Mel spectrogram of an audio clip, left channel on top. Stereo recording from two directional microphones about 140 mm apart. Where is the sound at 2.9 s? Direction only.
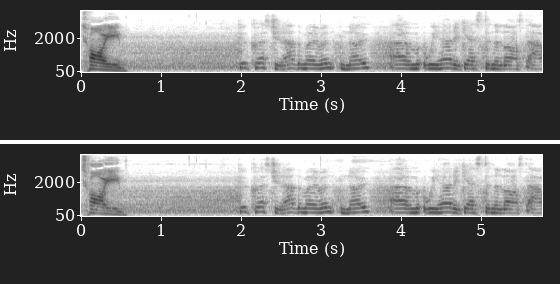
10° right (ahead or behind).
